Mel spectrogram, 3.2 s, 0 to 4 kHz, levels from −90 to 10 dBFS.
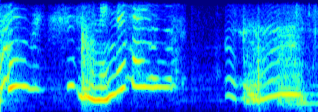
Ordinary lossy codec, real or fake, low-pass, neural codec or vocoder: Opus, 32 kbps; fake; 3.6 kHz; codec, 16 kHz in and 24 kHz out, 1 kbps, XY-Tokenizer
